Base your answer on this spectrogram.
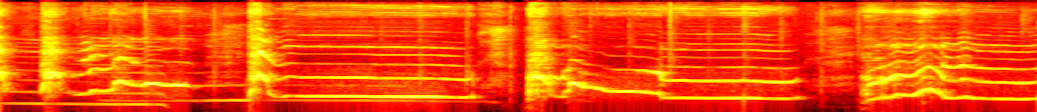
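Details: Thunder, a small pet Jack Russell Terrier, howling and talking: four drawn-out tonal howls, each starting high then sliding down and holding steady, separated by short breaks, with a brief lower note near the start.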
